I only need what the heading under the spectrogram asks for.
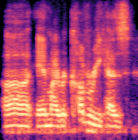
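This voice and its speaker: A man in his forties, an endurance athlete, talking haltingly with many pauses and fillers. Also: on the low side, fairly even intonation, fairly bright tone. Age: 40s. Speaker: endurance athlete giving a testimonial. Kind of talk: testimonial interview. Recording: dull lo-fi recording.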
